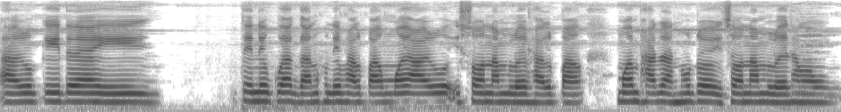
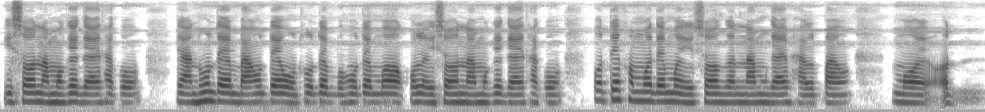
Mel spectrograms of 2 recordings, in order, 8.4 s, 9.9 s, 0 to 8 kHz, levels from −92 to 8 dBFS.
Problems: none marked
